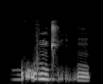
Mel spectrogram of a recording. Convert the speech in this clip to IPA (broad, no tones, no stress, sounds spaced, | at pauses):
b o̰ v n d͡ʒ ḭ ŋ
